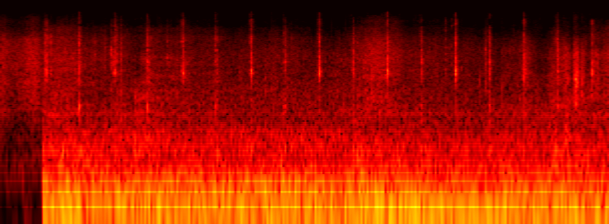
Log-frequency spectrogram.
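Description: Steady low rumble of a car driving, heard from inside the cabin, with light ticks scattered throughout. It starts abruptly about half a second in.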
